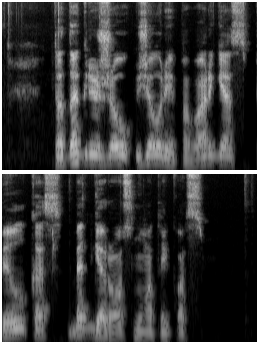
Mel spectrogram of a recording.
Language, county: Lithuanian, Vilnius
